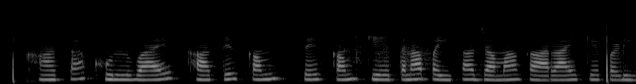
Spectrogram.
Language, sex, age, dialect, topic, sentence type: Bhojpuri, female, 36-40, Northern, banking, question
